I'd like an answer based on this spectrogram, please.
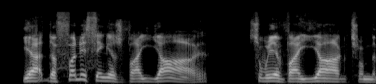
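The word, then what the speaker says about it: וַיַּרְא: here with the Aleph, an Aleph at the end of a word often quiesces, and that's what happens here, Vayar. And so we don't pronounce the Aleph. It's just written still, but it's not pronounced.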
